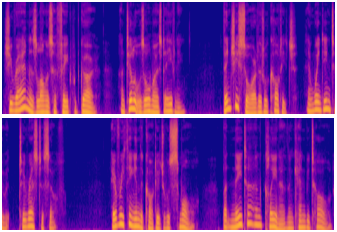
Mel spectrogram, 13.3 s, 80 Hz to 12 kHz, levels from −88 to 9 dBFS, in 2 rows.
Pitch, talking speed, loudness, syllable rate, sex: 150 Hz, 185 wpm, -17 LUFS, 5.5 syllables/s, male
